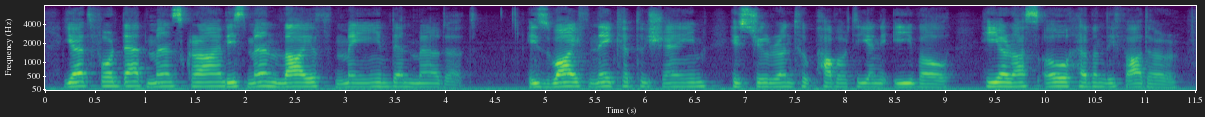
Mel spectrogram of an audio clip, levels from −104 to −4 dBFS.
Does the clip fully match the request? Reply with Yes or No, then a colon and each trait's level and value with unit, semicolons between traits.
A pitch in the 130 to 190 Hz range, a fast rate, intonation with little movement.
No: medium, 140 Hz; average, 140 wpm; narrow, 2.2 semitones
